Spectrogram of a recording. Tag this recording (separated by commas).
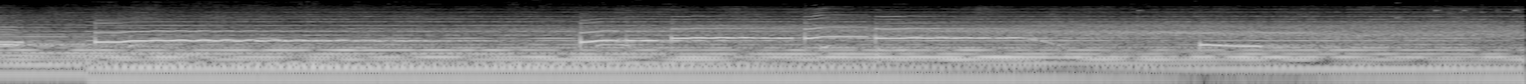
Music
